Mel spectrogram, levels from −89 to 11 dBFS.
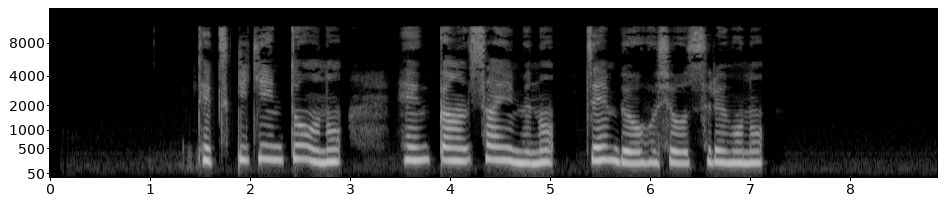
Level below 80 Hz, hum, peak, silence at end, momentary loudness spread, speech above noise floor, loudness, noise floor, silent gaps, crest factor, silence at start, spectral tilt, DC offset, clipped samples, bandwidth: -76 dBFS; none; -10 dBFS; 1.75 s; 6 LU; 49 dB; -23 LUFS; -71 dBFS; none; 16 dB; 1.5 s; -4.5 dB/octave; under 0.1%; under 0.1%; 11.5 kHz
